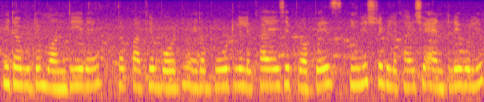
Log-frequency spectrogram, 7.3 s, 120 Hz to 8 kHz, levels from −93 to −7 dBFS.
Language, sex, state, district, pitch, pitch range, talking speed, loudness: Odia, female, Odisha, Sambalpur, 235 Hz, 225-245 Hz, 155 wpm, -14 LUFS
